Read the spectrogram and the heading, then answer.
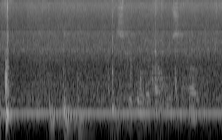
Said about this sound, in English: Can you turn that down slightly? That's the air conditioner.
